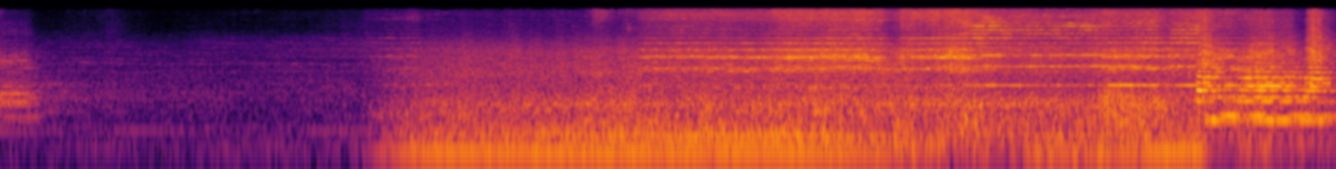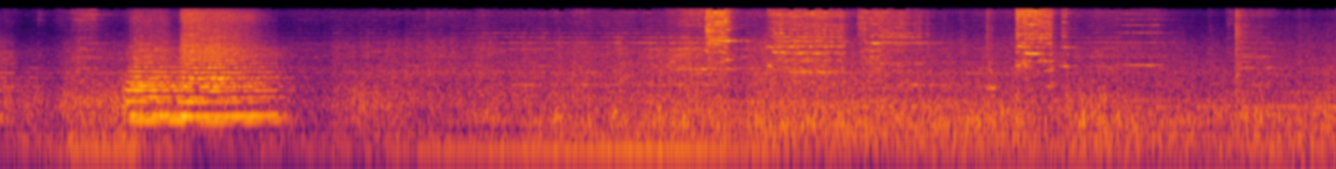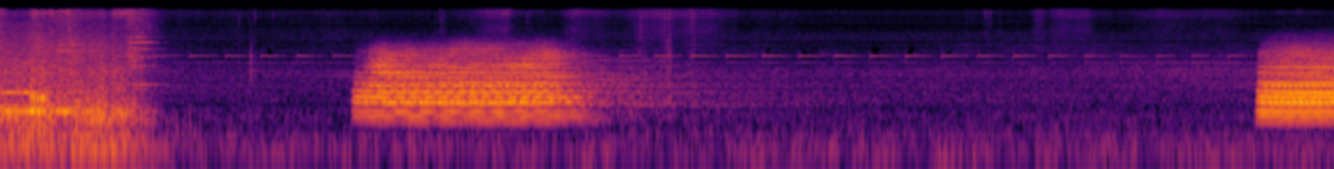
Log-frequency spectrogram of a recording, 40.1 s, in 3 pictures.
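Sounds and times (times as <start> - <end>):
locomotive air horn blasts: 0.0 - 0.6, 9.2 - 13.6, 14.6 - 16.4, 26.7 - 27.4, 30.2 - 33.4, 39.3 - 40.0
train rumbling past: 0.0 - 40.0
high wheel squeal: 3.6 - 4.4, 6.3 - 12.0, 18.1 - 22.9, 23.5 - 25.1.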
